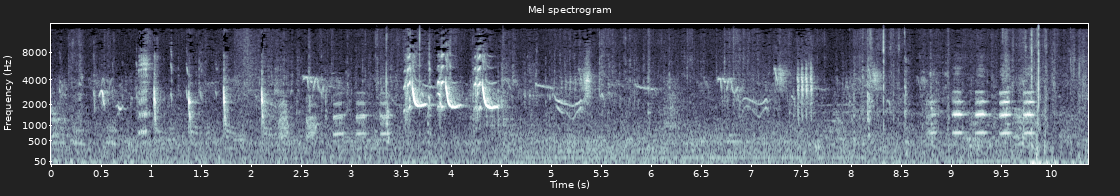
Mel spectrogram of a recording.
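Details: Indian myna at a feeding table, giving a run of sharp, hooked, chirping notes that cluster loudest around the middle, mixed with wing flaps and scattered softer chirps from nearby birds.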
